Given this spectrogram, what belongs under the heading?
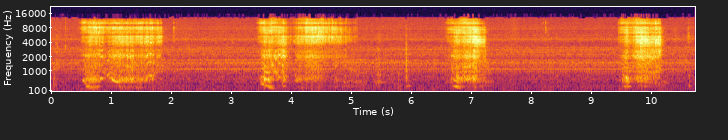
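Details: Stew sleeping after a big swigging session: airy, rattling snores with breaths about every three seconds in a quiet room; snoring.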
